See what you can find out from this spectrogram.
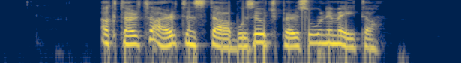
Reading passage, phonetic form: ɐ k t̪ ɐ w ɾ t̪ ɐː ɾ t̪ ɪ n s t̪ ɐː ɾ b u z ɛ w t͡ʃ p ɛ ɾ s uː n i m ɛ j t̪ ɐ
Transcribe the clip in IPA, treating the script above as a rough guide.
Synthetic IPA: ɐ k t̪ ɐ ɾ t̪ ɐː ɾ t̪ ɪ n s t̪ ɐː b u z ɛ w t͡ʃ p ɛ ɾ s uː n i m ɛ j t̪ ɐ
